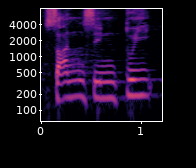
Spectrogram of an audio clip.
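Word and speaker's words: Sanxingdui: I don't know how to pronounce it. Sansingtui.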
